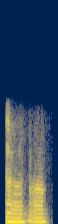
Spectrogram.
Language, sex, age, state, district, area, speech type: Malayalam, male, 18-30, Kerala, Malappuram, rural, conversation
